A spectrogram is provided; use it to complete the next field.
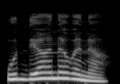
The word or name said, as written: ಉದ್ಯಾನವನ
